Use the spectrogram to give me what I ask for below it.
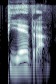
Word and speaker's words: piedra: Asa s pedra pronounced p e dra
